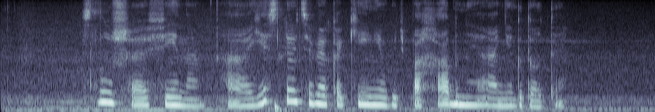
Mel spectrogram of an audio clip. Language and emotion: Russian, neutral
